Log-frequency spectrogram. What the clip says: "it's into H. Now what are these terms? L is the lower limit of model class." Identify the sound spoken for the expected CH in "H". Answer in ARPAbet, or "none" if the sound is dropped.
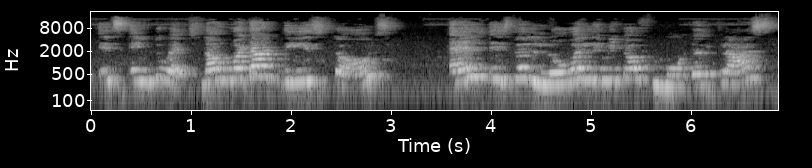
S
